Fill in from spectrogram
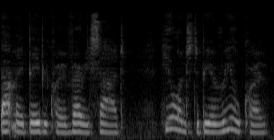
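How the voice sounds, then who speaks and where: Woman reading a kids story, mellow n husky, bit high pitched. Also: normal speed. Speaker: children's story reader. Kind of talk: storybook narration.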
